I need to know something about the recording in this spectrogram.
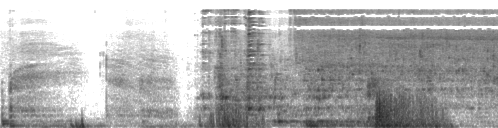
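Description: Kohler toilet flushing with its tank lid off: water rushes loudly through the tank and bowl, starting suddenly about two and a half seconds in after a quieter stretch with a light knock.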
